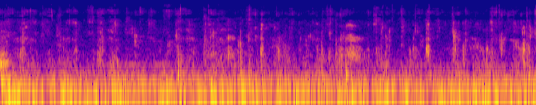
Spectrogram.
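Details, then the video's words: Two male cats, a Russian Blue and a LaPerm, eating canned food indoors; soft, irregular wet chewing and smacking with faint clicks, quiet throughout. "猫たちが缶詰のご飯を食べる。Cats eat canned food."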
